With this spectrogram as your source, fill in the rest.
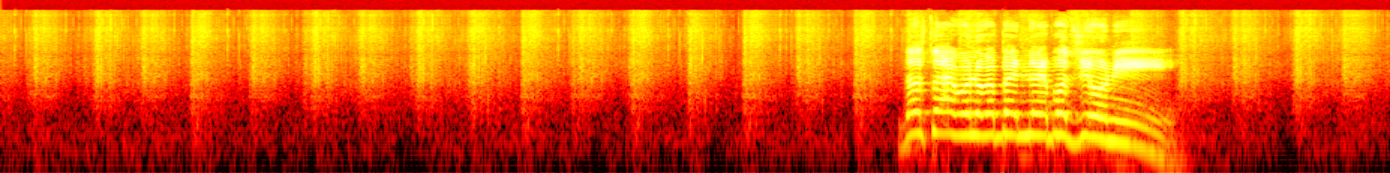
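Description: Footsteps walk steadily on soft ground.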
